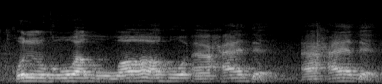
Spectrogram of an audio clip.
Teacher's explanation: Dal makhraj dia hujung lidah belakang gigi atas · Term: Qalqalah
